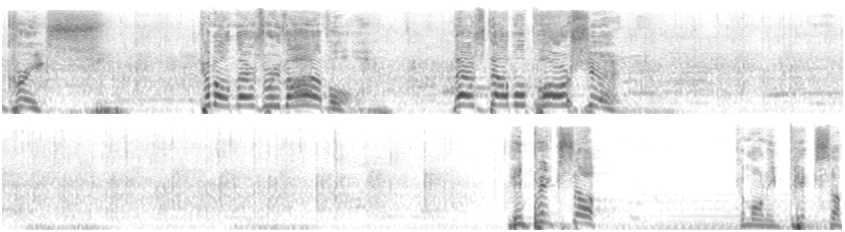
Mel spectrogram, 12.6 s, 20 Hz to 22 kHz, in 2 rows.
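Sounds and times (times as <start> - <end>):
congregation clapping hands: 0.0 - 10.4
speech: 0.2 - 4.8, 10.1 - 10.8, 11.8 - 12.6.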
